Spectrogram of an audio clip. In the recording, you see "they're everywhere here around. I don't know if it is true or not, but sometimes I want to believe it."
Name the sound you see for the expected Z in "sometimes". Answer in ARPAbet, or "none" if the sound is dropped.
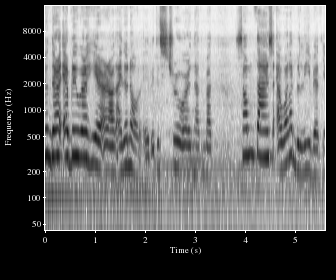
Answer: S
